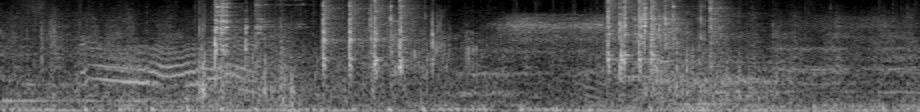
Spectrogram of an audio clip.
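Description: A metal trap clanks and rattles.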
